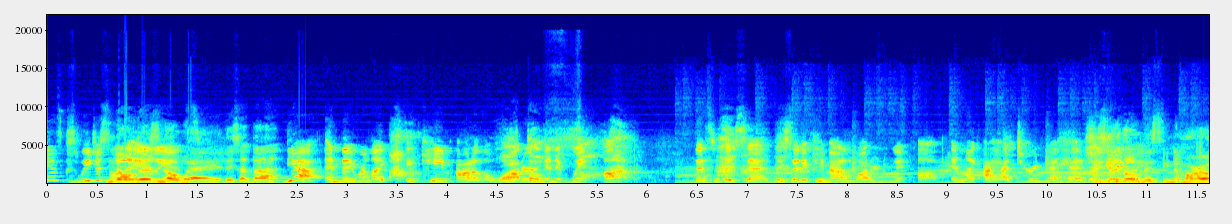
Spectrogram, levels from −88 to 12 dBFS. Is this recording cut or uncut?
uncut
